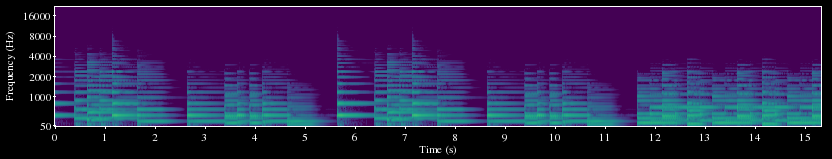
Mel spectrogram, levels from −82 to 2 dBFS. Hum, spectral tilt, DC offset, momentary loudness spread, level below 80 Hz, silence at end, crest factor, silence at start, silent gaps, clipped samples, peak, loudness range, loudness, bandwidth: none; -8.5 dB/octave; under 0.1%; 9 LU; -62 dBFS; 0 s; 14 dB; 0 s; none; under 0.1%; -18 dBFS; 4 LU; -34 LUFS; 8.2 kHz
